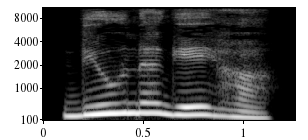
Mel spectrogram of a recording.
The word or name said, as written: ದ್ಯೂನಗೇಹ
